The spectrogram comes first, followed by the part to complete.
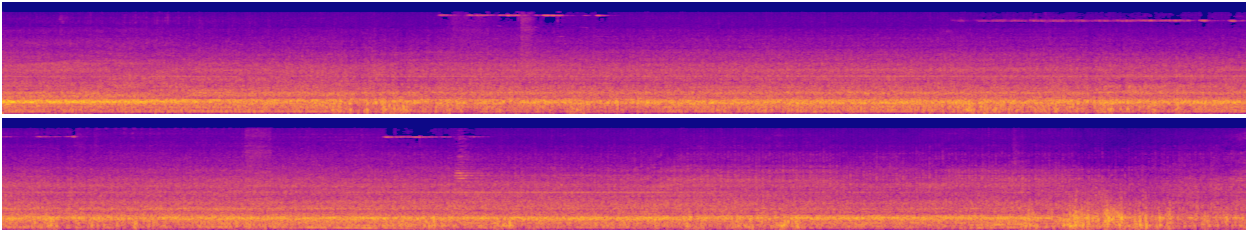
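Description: Double-decker bus standing at the kerb with its engine idling: a steady drone that holds level throughout, with a faint high whine above it.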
